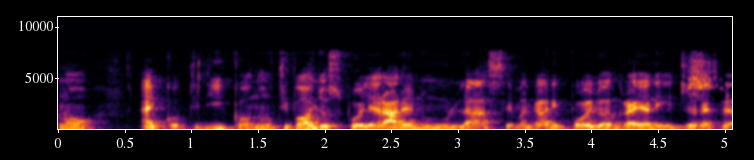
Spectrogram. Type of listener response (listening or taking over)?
taking over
